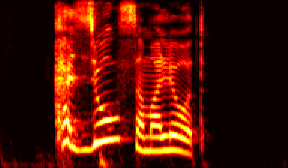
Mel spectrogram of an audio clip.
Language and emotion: Russian, angry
